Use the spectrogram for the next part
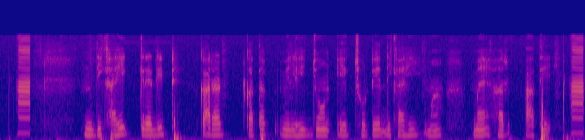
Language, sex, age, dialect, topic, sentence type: Chhattisgarhi, male, 25-30, Eastern, agriculture, question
